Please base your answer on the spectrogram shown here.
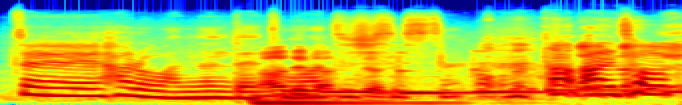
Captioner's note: playfully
